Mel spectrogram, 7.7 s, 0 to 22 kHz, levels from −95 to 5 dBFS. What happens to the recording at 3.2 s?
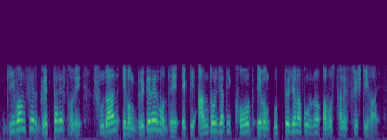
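At 3.2 s the speech is still carrying the AMR narrowband mobile codec damage that runs through the whole clip. The sound is squeezed into a telephone band of roughly 300 Hz to 3.6 kHz and rebuilt from a vocal-tract model fed by sparse pulses, so it sounds buzzy and synthetic, which fits a low AMR mode near 8 kbps. On a spectrogram, energy stops at a flat ceiling near 3.8 kHz with blank space above, and the region below 300 Hz is thin.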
